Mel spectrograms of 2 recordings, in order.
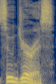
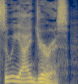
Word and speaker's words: sui juris: It's not sujurus, it's sui juris, which in case you didn't know, is Latin for crayon cruncher.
